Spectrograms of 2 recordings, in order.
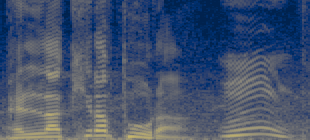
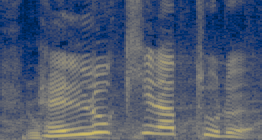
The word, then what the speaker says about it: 벨로키랍토르: 맞나요 이거 발음이? 안 할래. 난폭한 벨로키랍토르가 등장하는 벨라키랍토르라. 벨로키랍토르.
